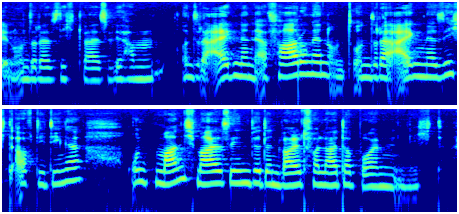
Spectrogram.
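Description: Her intonation fairly even, a woman talks at a moderate pace. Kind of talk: advice vlog talk. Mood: warm, encouraging. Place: home room. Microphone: studio mic.

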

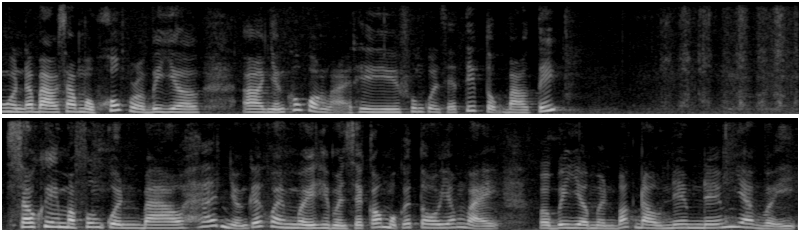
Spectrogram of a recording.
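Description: Speaking at a fairly quick pace, a woman has a fairly high pitch, ordinary pitch variation and a slightly mellow tone.

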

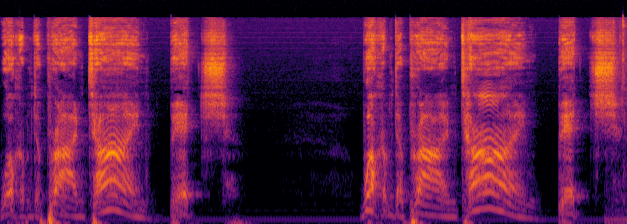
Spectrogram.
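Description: A man's raspy, put-on character voice at a very slow pace, broken by long, frequent pauses. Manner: menacing, taunting.

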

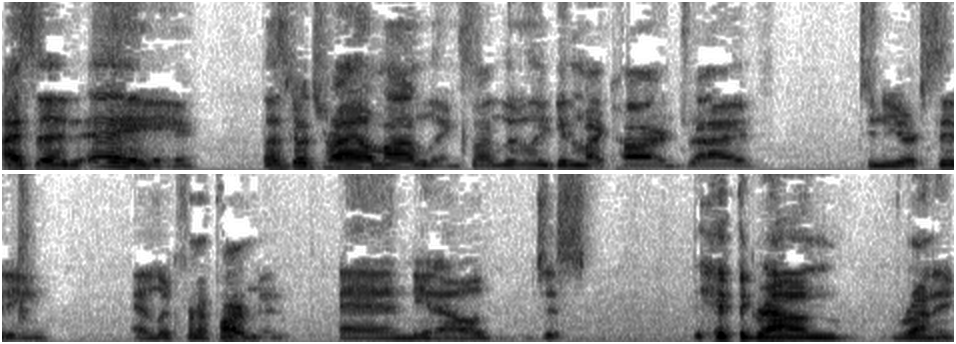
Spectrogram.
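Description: At a moderate pace, a man talks with ordinary pitch variation, long and frequent pauses, and big swings in loudness. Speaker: fashion model; interview guest. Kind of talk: casual chat. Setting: video call. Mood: relaxed, friendly. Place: home room. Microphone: video call.

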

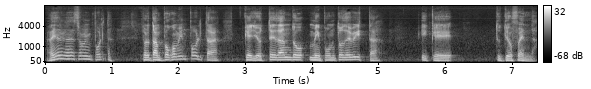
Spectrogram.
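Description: A man with very wide pitch swings. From Puerto Rico. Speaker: priest guest. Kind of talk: casual interview. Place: studio. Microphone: studio mic.

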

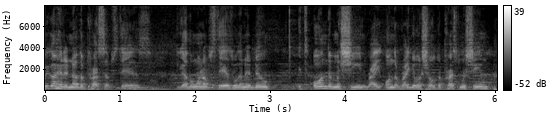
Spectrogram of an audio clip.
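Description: Over clear music in the background, a man talks at a very fast pace with ordinary pitch variation. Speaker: fitness vlogger. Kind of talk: casual vlog chat. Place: gym. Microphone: camera far.

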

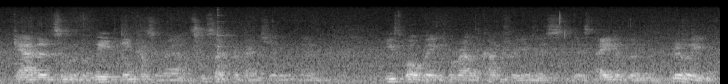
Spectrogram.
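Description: Amid loud background noise and audible room echo, a man talks at a fairly quick pace. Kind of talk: meeting remarks. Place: meeting room. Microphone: camera far.

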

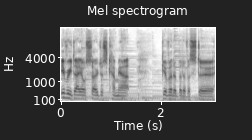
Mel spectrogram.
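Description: Over clear music in the background, a man speaks at a fairly quick pace in a dry sound with no echo. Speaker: outdoors how-to host. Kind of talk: tutorial. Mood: relaxed, matter-of-fact. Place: open country. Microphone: phone near.

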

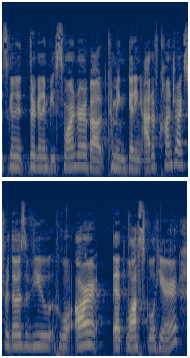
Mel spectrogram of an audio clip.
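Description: A woman speaks at a fairly high pitch. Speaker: fashion activist and writer; speaker. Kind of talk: panel discussion. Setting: stage with audience. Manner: animated, casual. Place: classroom. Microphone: podium.

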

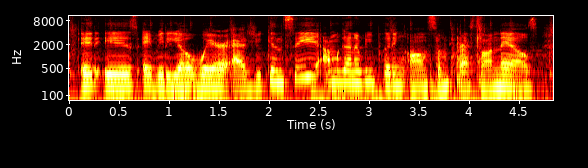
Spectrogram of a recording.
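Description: A woman's fairly low voice with clear music in the background. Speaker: budget channel host. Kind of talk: casual vlog chat. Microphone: camera far.

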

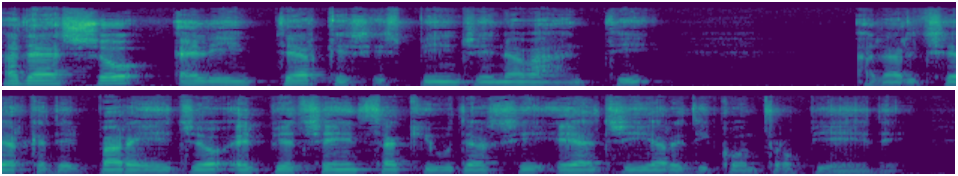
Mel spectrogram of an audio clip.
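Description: Here is a man with a normal speaking voice and a medium pitch. He talks at a fairly slow pace with fairly even intonation. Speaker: football commentator.

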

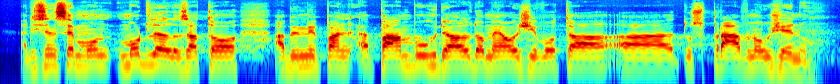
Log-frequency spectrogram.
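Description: A man speaks in a plain, everyday voice at a fairly high pitch, his intonation fairly even, over a quiet background. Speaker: preacher. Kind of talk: sermon. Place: church. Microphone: podium.

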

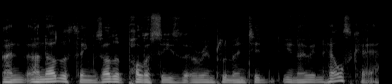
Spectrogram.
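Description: The voice has a dark, mellow tone and a dry sound with no echo. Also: man. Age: 50s. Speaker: member of the public giving his views. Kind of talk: personal opinion monologue. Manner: hesitant, conversational. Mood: earnest, concerned, reflective. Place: home room. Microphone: studio mic.

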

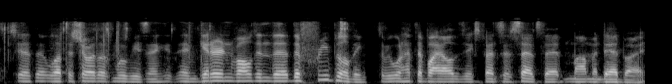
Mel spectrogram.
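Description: A man with an American accent talks at a very fast pace with hardly any pauses, his medium pitch showing ordinary variation over noticeable background noise. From Chicago, US Midwest. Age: 30s. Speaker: toy collector guest. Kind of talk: casual chat.

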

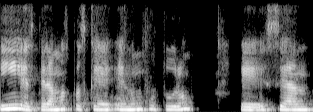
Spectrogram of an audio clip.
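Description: A woman speaks at a very slow pace with fairly even intonation and a somewhat breathy quality. Behind her the background is quiet. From La Chinantla, Oaxaca, Mexico; Oaxaca, Mexico. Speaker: rural school teacher and principal; teacher presenting school project. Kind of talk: presentation. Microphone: video call.

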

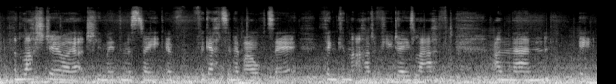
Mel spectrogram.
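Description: A woman at a fairly quick pace against loud background noise. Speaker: vlogger. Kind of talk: casual vlog chat. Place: car. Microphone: phone near.

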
